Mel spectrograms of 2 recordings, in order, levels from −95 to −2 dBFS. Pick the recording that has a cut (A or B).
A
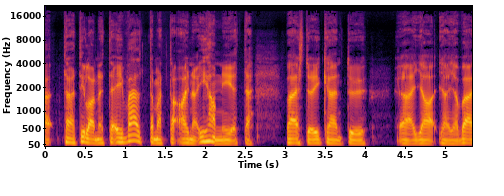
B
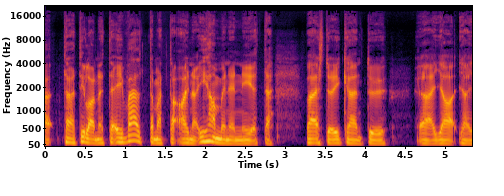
A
